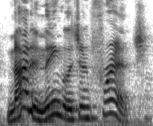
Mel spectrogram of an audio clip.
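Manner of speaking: a hint of an entitled customer correcting him; pushy tourist. Tourist snaps back at narrator.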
